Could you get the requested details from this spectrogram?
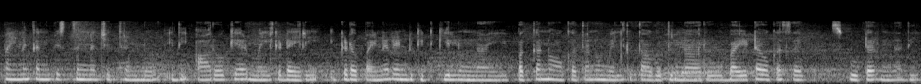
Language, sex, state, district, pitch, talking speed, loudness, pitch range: Telugu, female, Andhra Pradesh, Sri Satya Sai, 215 Hz, 135 wpm, -17 LUFS, 210-225 Hz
